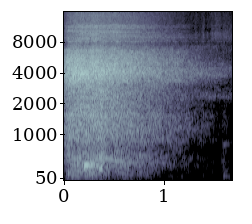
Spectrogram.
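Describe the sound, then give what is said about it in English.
A deep cleansing breath ends in a long, breathy exhale, blown out loudly at first and then fading away. “We're going to take a deep breath in and then blow out all the bad and fill up with some goodness.”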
